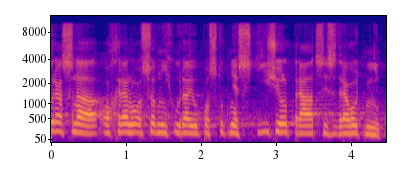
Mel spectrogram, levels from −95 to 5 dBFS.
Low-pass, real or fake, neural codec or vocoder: 9.9 kHz; fake; vocoder, 22.05 kHz, 80 mel bands, WaveNeXt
